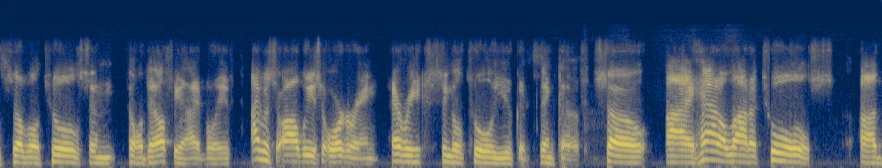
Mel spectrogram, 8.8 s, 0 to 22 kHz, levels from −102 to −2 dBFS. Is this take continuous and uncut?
no; 3 cuts; at 2.4 s, 3.8 s, 5.9 s

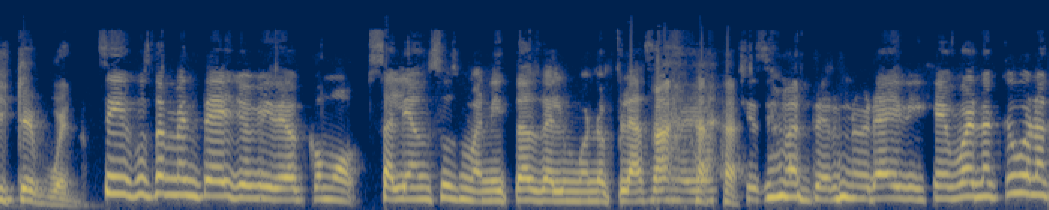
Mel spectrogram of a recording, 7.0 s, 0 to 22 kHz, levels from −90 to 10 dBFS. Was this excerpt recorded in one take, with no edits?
no; 1 cut; at 1.7 s

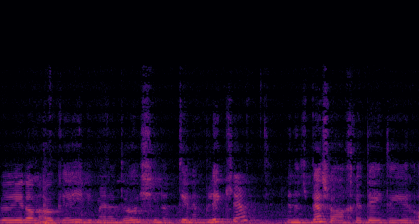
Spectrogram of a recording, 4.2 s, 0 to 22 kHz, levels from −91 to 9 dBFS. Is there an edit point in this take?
no; 0 cuts

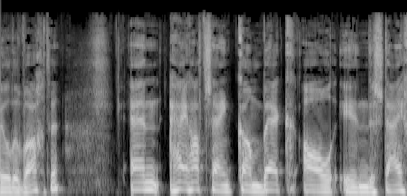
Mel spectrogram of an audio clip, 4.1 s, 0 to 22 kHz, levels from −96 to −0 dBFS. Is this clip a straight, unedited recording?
yes; 0 cuts

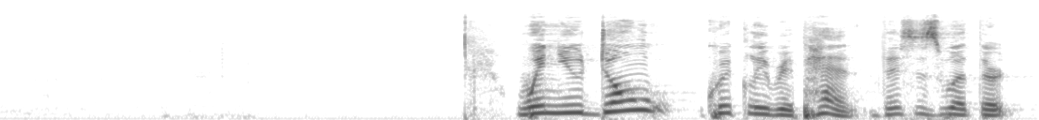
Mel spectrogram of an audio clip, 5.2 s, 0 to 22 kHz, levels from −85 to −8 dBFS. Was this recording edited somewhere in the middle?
no; 0 cuts

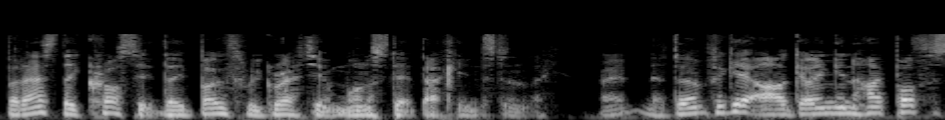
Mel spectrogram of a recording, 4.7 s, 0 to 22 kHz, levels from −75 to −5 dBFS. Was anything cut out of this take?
no; 0 cuts

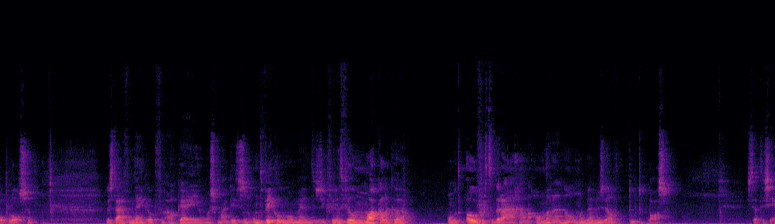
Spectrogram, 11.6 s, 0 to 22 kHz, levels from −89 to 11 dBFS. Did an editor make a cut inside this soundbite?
no; 0 cuts

